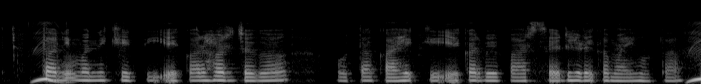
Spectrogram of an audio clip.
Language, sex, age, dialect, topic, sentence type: Bhojpuri, female, 18-24, Southern / Standard, agriculture, statement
